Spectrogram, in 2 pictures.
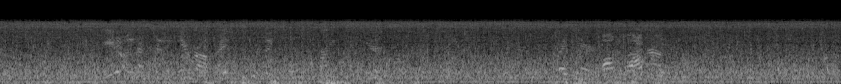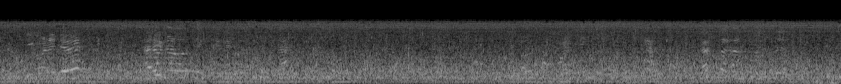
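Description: Young women talk and laugh with animation nearby.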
